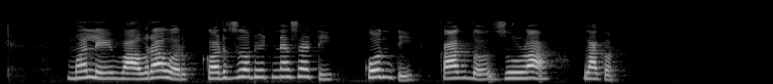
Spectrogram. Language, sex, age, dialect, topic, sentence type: Marathi, female, 18-24, Varhadi, banking, question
